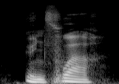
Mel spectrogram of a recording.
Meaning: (noun) 1. a fair, an exposition 2. artisans' market 3. diarrhoea 4. fuckup, mess; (verb) inflection of foirer: first/third-person singular present indicative/subjunctive
- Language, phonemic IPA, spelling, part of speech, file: French, /fwaʁ/, foire, noun / verb, Fr-foire.ogg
